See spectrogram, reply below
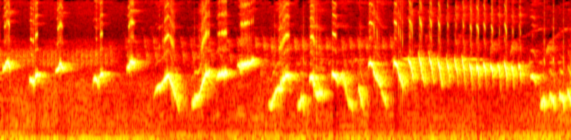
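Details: White-rumped shama song used as a lure to provoke a reply: sharp whistled notes, sweeping slurred phrases and a fast stuttering trill of repeated notes toward the end.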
